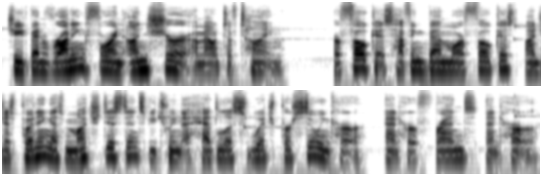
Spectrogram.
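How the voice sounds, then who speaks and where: A man's voice: mid-range voice, steady tone, normal speed. A man reading scripted third-person horror fiction as the narrator.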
